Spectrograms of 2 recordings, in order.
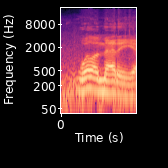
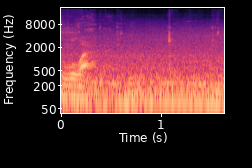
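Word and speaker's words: Willamette: Willetti, I've heard some people want to call it. That is not the correct pronunciation by the way. It's Wamtt.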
